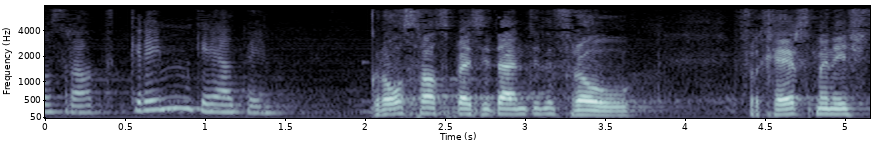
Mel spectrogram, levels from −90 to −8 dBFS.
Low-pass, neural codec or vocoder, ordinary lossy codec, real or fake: 7.2 kHz; none; MP3, 32 kbps; real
